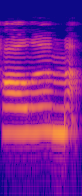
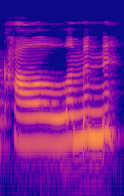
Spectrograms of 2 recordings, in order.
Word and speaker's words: column: column like you say oh I have a column of words all listed to each other you're not gonna hear button sound I don't say I have a column or I don't have a call lemon right but if you see those two together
